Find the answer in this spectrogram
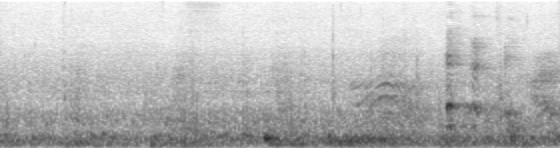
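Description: Indistinct voices with wind noise rumbling on the microphone, and a brief higher-pitched voice about three seconds in.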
